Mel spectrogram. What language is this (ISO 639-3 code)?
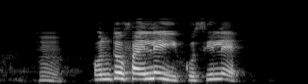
yor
